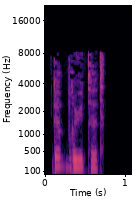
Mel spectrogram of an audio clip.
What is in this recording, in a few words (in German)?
"gebrütet", German; adjectives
